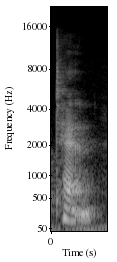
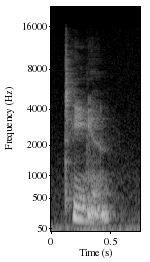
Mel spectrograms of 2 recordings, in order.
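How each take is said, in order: First: The vowel is a clear, plain 'e' sound. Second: The vowel is drawn out with a country twang. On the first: "if I'm saying the word by itself, I say pen or ten" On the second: "it comes out more country"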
